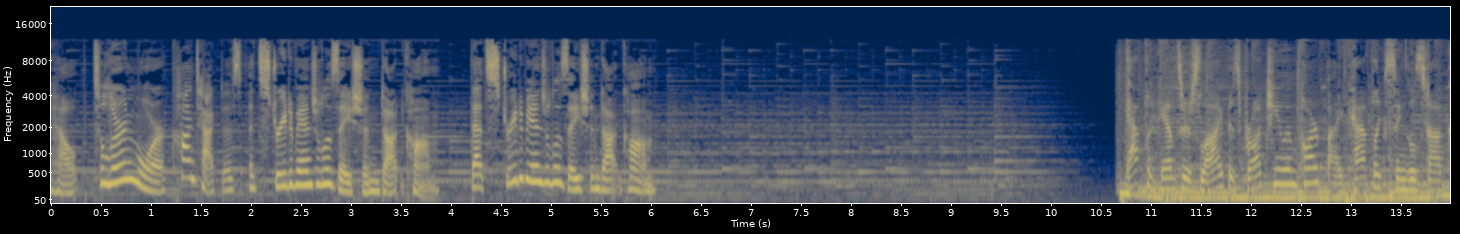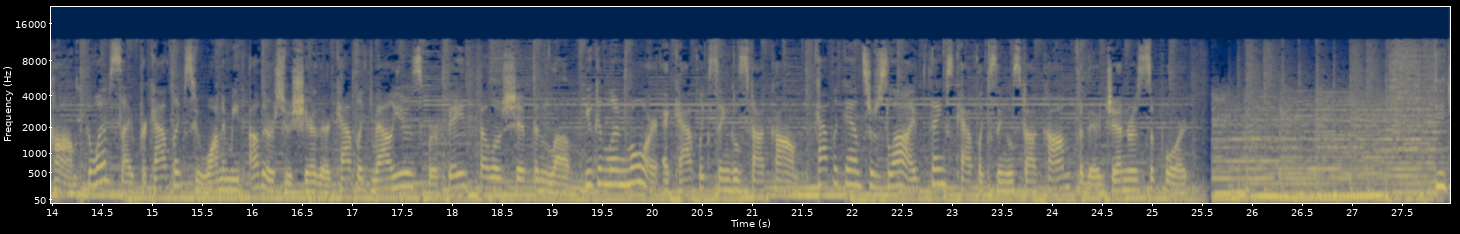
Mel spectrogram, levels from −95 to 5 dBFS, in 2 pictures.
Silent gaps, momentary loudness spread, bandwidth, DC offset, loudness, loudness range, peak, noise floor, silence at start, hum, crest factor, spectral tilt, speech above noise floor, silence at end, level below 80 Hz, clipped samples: none; 5 LU; 12.5 kHz; under 0.1%; -17 LUFS; 4 LU; -2 dBFS; -60 dBFS; 0 s; none; 16 dB; -4.5 dB/octave; 43 dB; 0 s; -28 dBFS; under 0.1%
